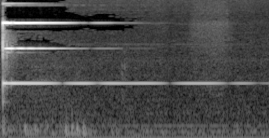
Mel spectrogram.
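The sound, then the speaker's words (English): A single bright strike on a wooden chime instrument, its clear bell-like tone ringing out and slowly fading over about two seconds, with no other sounds around it. “That made me think of when we purchased our wooden chime instrument that we have as well.”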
